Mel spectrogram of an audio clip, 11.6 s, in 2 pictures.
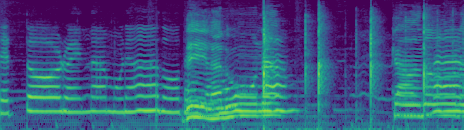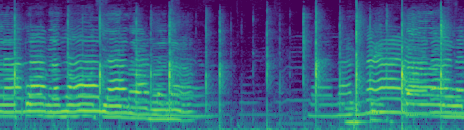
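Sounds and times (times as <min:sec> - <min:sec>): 
speech: 0:00.0 - 0:03.6, 0:04.9 - 0:08.3, 0:09.6 - 0:11.6
person singing: 0:00.0 - 0:11.6
hand clapping along with singing: 0:02.8 - 0:11.6.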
